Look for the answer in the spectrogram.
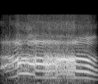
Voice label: fall, negative; Splashdown; XBOX

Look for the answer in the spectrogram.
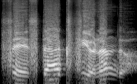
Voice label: power up, Spanish; Battle Engine Aquila; XBOX

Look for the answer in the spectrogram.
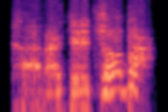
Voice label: suspicious

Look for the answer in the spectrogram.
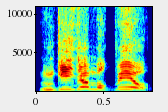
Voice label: target lost, enemy cantonese male; XBOX

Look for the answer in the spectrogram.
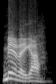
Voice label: what was that, enemy cantonese male; XBOX

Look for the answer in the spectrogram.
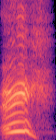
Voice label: ENG; Dialogue; Cars; XBOX

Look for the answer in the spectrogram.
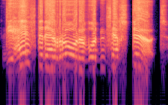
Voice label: HALF TUBE, german; Battle Engine Aquila

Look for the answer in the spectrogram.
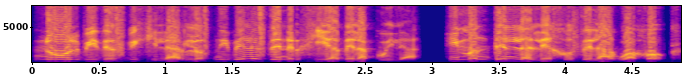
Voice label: reminder, Spanish; Battle Engine Aquila; XBOX

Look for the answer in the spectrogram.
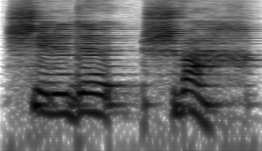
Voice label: HUD SHIELD LOW, german

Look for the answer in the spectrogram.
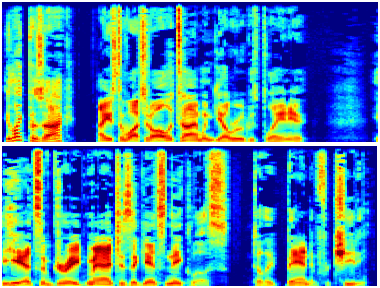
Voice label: male

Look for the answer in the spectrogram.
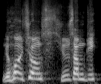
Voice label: watch your fire, cantonese male; XBOX; enemy

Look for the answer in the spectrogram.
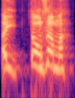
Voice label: watch out, cantonese male; XBOX; enemy

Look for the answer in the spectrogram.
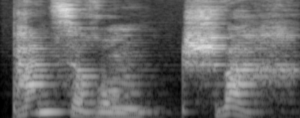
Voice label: ARMOUR LOW, german

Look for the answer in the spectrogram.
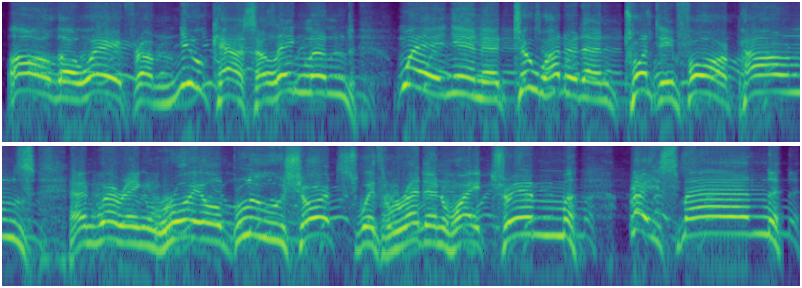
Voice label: announce, ENGLISH; Rocky; XBOX

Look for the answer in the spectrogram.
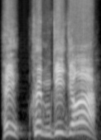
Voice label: lost him, cantonese, male; XBOX; enemy

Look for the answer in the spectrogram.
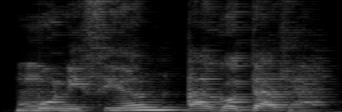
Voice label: Ammunition Depleted, Spanish

